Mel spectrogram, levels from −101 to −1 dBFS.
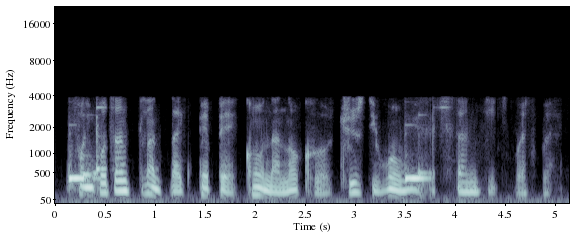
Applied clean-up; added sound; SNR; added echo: neural diffusion model UNIVERSE++.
